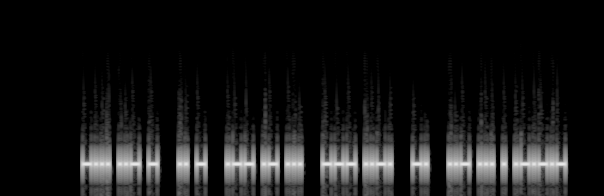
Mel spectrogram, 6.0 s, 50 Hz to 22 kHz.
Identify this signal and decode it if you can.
Morse code, heard as a keyed tone, about 40 wpm, 700 Hz. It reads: BUT IT WAS OF N USE.
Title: Sentences from Top 100 Words and Abbreviations 40wpm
